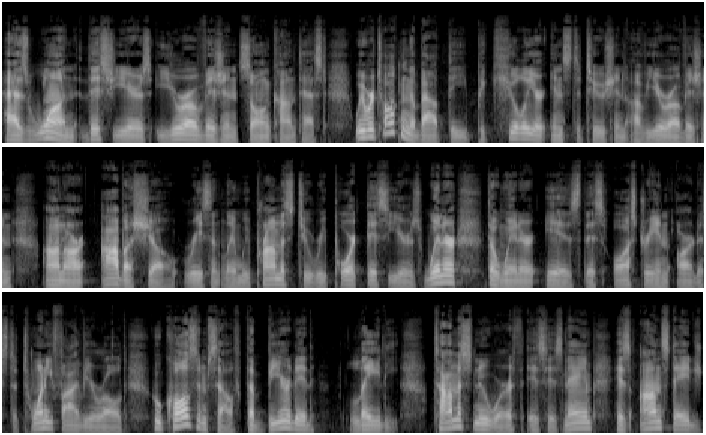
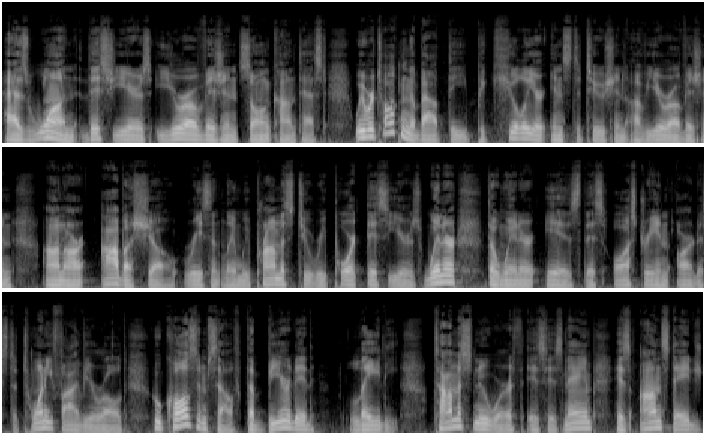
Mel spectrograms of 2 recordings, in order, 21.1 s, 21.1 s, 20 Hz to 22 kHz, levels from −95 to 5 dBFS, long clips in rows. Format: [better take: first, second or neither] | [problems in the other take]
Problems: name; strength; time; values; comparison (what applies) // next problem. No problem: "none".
second | thin; somewhat; fading below 500 Hz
